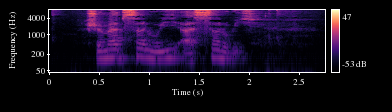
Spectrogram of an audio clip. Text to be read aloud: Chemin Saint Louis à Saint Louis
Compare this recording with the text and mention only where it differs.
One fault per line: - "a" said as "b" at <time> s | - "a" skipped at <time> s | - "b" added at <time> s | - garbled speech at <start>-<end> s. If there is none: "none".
none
